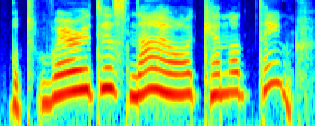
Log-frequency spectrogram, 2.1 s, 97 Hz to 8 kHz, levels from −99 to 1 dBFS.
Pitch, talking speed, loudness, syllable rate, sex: 315 Hz, 230 wpm, -15 LUFS, 5.2 syllables/s, female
